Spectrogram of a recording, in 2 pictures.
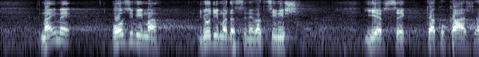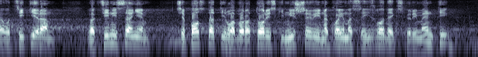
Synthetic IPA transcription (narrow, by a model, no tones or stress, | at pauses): naime̞ | po̞ːziʋima | ʎuːd̪imad̪ase̞ne̞ʋakt̪siniʃu̥ | je̞ɾse̞ | kako̞kaːʒueʋo̞t̪sit̪iɾam | ʋakt̪sinisaɲe̞m | t͡ɕe̞po̞st̪at̪ilabo̞ɾat̪o̞ɾijskimiʃe̞ʋinako̞jimase̞izʋo̞d̪e̞ːkspe̞ɾime̞nt̪i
